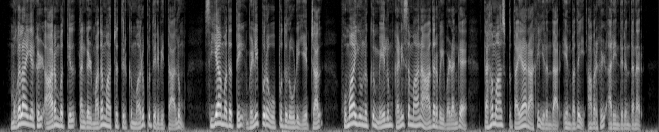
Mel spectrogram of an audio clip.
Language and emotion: Tamil, neutral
